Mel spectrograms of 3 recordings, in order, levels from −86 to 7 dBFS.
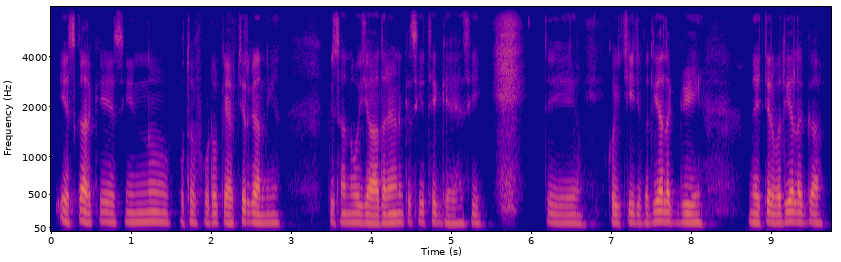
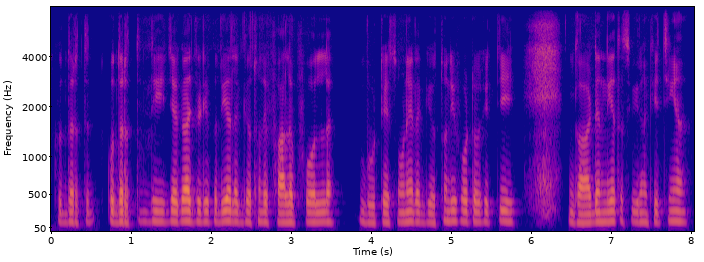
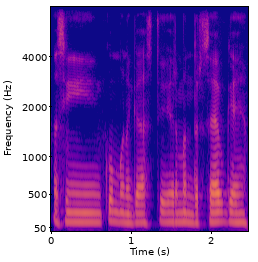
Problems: background sounds at intervals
